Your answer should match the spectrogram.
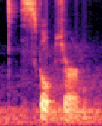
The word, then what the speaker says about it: sculpture: Chur is T-U-R-E. Remember, oftentimes when we see that T next to the U-R-E, the T makes that ch sound, and it goes chur.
